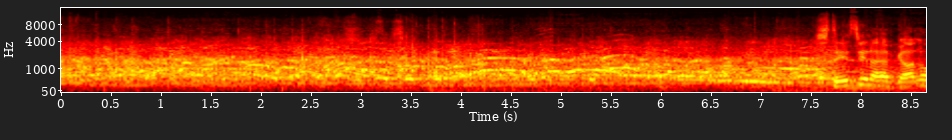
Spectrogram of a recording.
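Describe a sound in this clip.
A crowd of people laughs loudly in a room.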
